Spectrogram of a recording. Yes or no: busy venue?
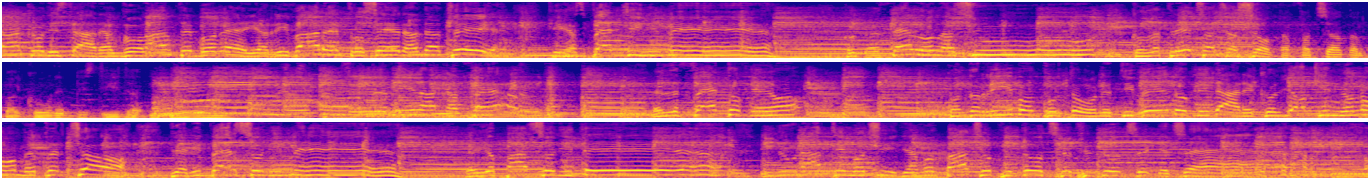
yes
